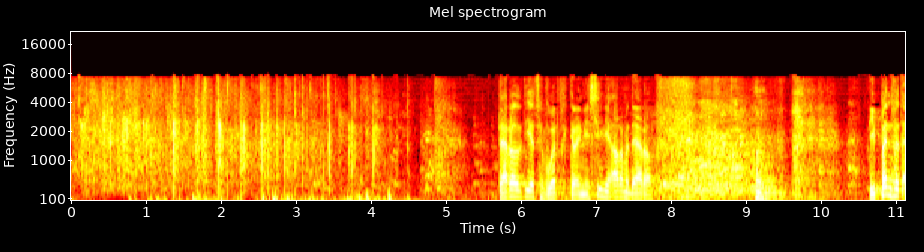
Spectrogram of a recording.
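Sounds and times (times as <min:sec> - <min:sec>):
audience applause: 0:00.0 - 0:04.4
speech: 0:05.7 - 0:08.4, 0:09.1 - 0:09.4, 0:10.6 - 0:11.1
laughter: 0:07.7 - 0:10.6.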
